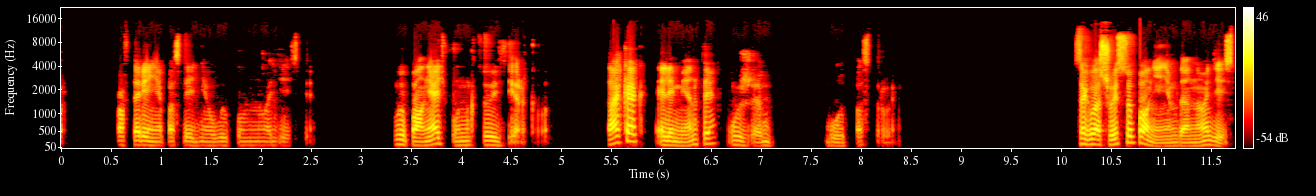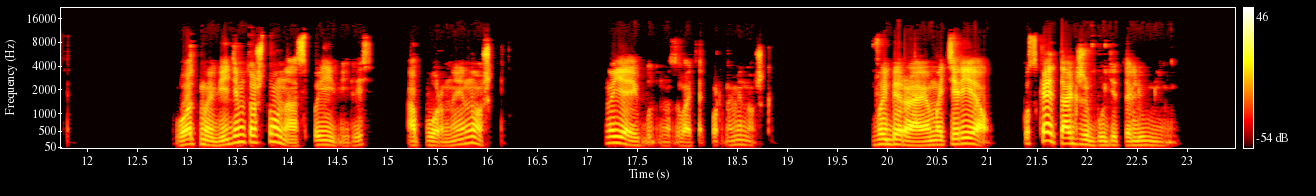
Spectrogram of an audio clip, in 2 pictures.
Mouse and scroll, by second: 0.3 click, 3.1 click, 4.6 click, 10.3 click, 12.1-13.5 middle drag, 15.2-16.2 middle drag, 19.7 click, 21.9 click, 22.0 click.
